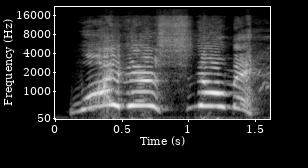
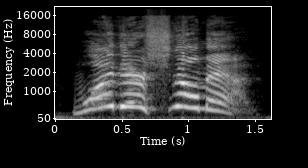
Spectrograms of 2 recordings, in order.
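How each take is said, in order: First: High, loud, slow delighted cry, broken up by a laugh; broken-English bear. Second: High, loud, slow, without laughing; broken-English bear. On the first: Little Brown Bear spotting Snowman on TV, shouting with glee. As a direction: shriek with glee. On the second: Little Brown Bear pointing at Snowman again, high and loud. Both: Acted. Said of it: "Why is he talking in broken English?".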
